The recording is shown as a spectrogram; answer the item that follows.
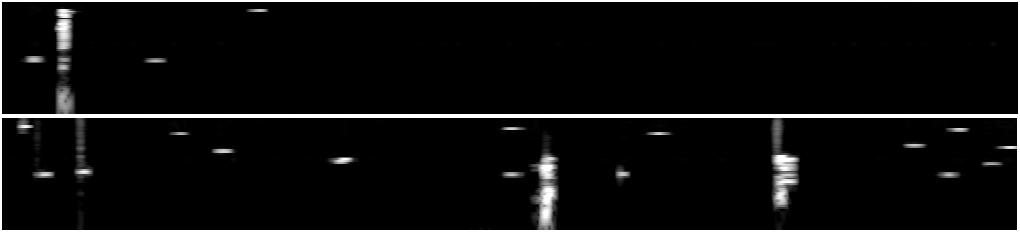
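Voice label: Dialogue Telugu Ringtone; Jalsa; Pawan Kalyan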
